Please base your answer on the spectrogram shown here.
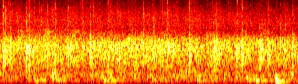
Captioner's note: applause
